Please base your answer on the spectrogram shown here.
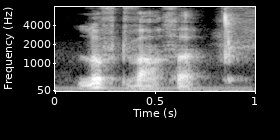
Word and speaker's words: Luftwaffe: here firstly the German Luftwaffe firstly it's pronounced with a V in regards to the W not waffa waffa Luftwaffe secondly by that point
